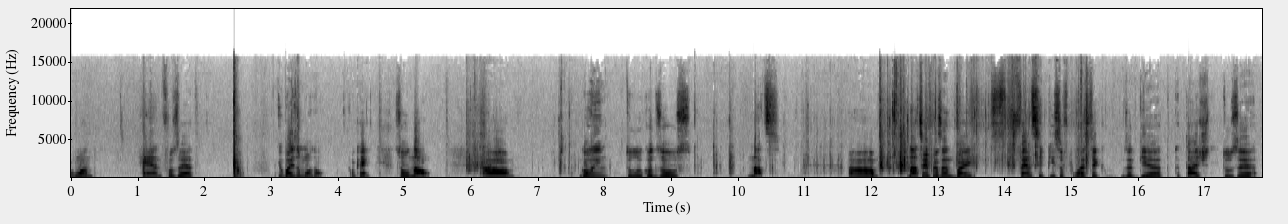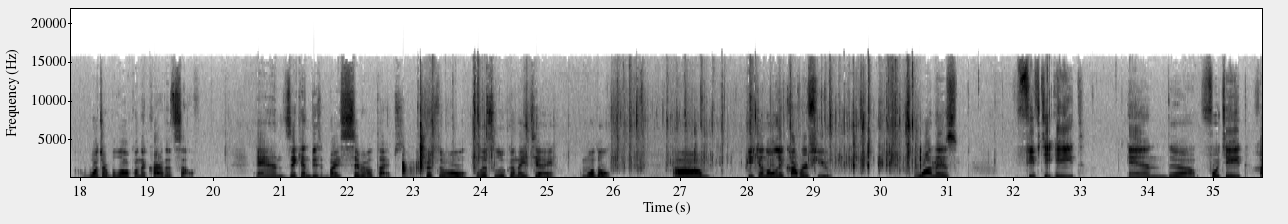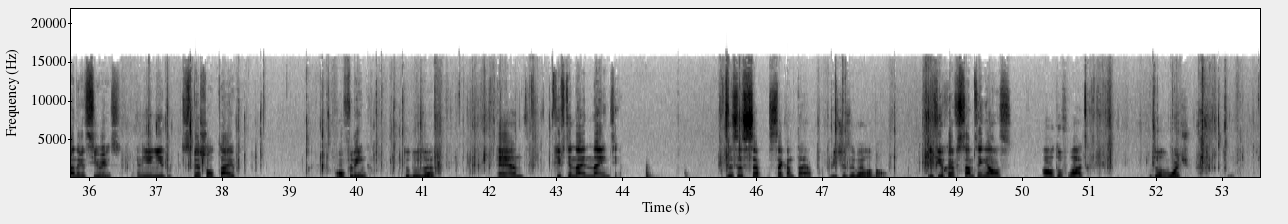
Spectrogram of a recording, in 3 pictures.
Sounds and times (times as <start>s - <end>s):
Speech: 0.0s - 0.4s, 1.0s - 1.9s, 3.0s - 5.4s, 6.1s - 6.7s, 7.6s - 9.4s, 10.1s - 10.7s, 11.6s - 19.8s, 20.6s - 26.0s, 26.9s - 29.3s, 30.5s - 31.2s, 32.1s - 33.1s, 33.7s - 38.3s, 39.7s - 41.3s, 42.1s - 44.0s, 45.6s - 48.0s, 48.6s - 51.0s, 51.9s - 53.2s
Inside, small room: 0.0s - 53.5s.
